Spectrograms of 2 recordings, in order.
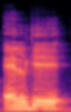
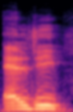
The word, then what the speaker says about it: algae: दोस्तों, एल्गे, एल्गी, एलजी, ऐसे अलग अलग प्रोनाउंसिएशन से लोग इसे कहते हैं, क्योंकि कुछ लोग अमेरिकन इंग्लिश कहते हैं तो कुछ लोग ब्रिटिश इंग्लिश कहते हैं, पर हम ठहरे इंडियन।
